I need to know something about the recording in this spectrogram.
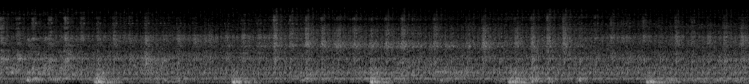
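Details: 2015 Subaru Forester, warm idle out of warmup mode: short whirring chatter returning roughly every second and a half, not constant with engine rotation; new since days before, owner suspected lifter or rocker roller issue; source unclear.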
